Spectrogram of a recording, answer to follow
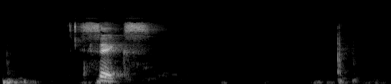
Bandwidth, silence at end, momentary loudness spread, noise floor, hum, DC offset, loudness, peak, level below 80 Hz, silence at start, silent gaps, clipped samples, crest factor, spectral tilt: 11 kHz; 0.5 s; 26 LU; -78 dBFS; none; under 0.1%; -22 LUFS; -4 dBFS; -52 dBFS; 0.05 s; none; under 0.1%; 26 dB; -1.5 dB/octave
